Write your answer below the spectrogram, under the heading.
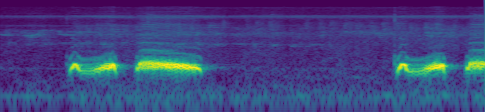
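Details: Spotted dove, known locally as tekukur, song recorded for bird-keeping therapy: two coos in quick succession, the first short and wavering, the second longer and steady, with the phrase heard twice over faint low background rumble.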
